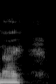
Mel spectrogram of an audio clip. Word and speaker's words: knife: Middle English, it was spelled pronounced knife, like knife, knife, kne EF, and the Greek vowel shift dropped some consonants like the K. And you're pronouncing knife, but the spelling remained the same.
